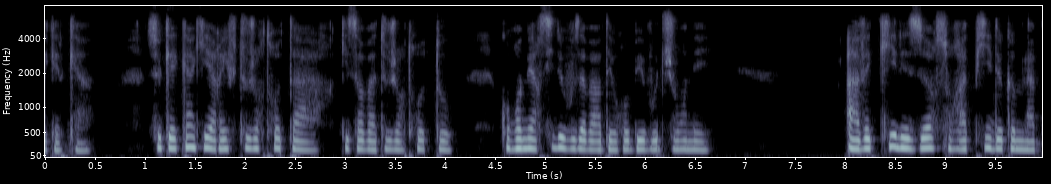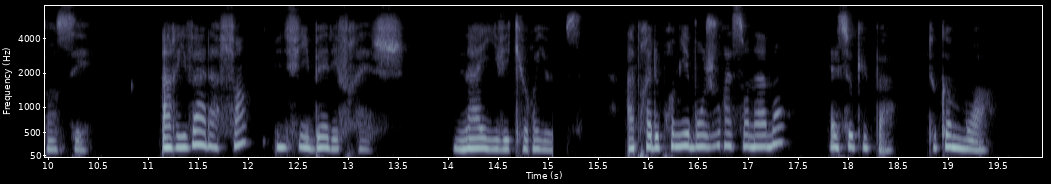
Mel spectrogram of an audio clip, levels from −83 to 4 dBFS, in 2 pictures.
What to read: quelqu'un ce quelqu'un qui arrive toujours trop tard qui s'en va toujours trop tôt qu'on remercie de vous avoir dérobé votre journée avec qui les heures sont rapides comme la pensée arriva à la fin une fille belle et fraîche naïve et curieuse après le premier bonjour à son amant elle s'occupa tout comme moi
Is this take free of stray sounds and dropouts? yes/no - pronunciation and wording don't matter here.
no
